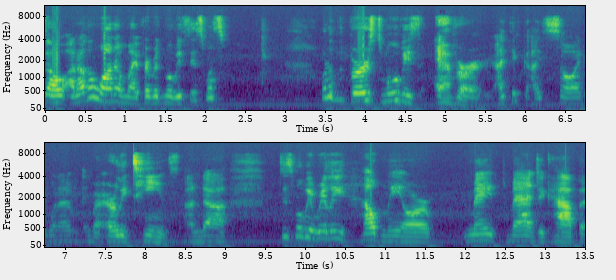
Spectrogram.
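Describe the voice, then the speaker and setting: A man with a Puerto Rican accent, high pitch, lively intonation, fairly slow pace and big swings in loudness. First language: Spanish. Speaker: film collector vlogger. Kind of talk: casual monologue video. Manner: halting, many fillers. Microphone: poor audio, misconfigured external microphone.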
